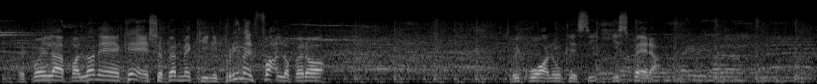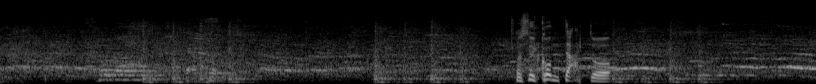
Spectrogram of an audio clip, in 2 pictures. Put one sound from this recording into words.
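A large indoor crowd murmurs and cheers, echoing in a big hall.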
